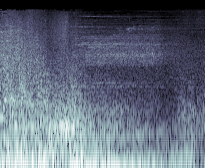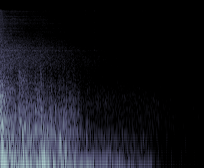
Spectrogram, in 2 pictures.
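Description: A triumphant game fanfare swells and fades out.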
